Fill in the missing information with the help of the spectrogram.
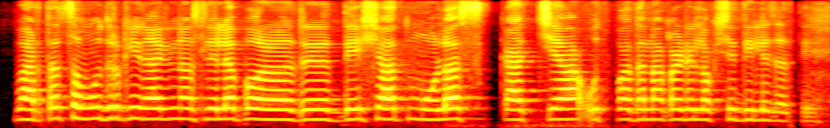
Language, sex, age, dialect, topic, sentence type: Marathi, female, 18-24, Standard Marathi, agriculture, statement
